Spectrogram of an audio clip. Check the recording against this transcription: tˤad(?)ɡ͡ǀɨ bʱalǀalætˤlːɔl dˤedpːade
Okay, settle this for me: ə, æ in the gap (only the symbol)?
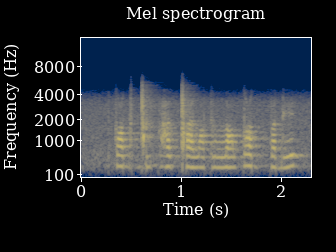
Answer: ə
